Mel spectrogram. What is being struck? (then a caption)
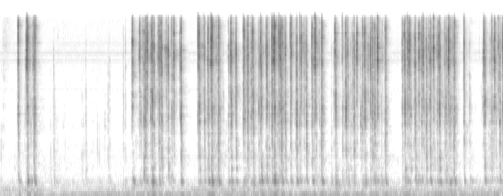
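Plastic mechanical keyboard with round keycaps. Long nails and fingertips tap keys on a full-size pink Ajazz retro typewriter-style mechanical keyboard with round plastic keycaps and a hollow plastic case. It makes rapid, bright plastic clacks in dense bursts, with a brief sparse stretch near the start and a short pause near the six-second mark, over a steady low hum.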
